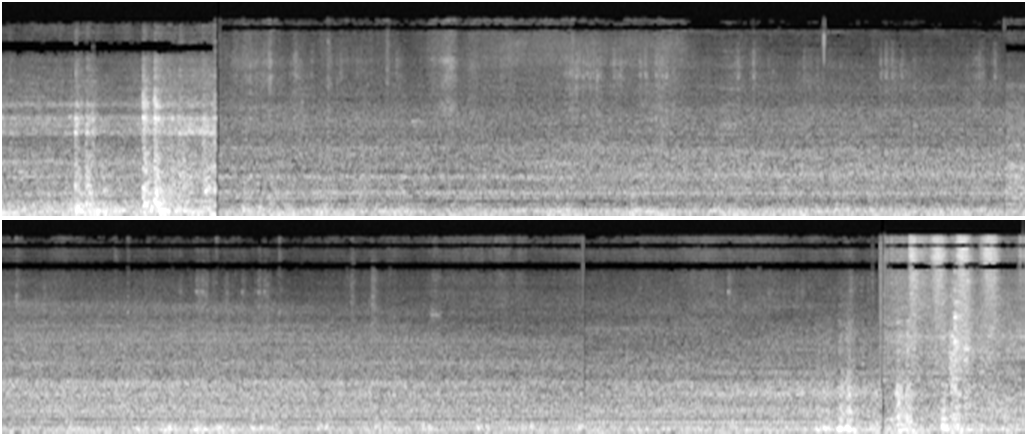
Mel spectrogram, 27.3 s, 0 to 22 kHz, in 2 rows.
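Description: Running noise of an electric train heard from inside the car, a former JR East 253 series Narita Express unit: a steady low rumble of wheels on rail with a steady hum. The sound changes abruptly about three seconds in and again near the end, where it gets louder.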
